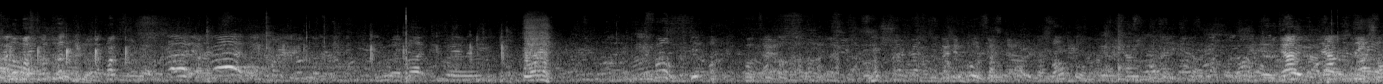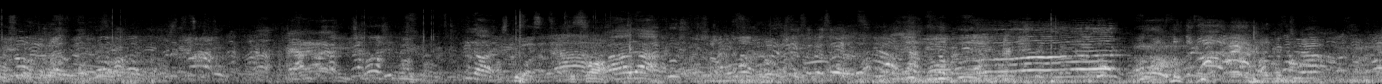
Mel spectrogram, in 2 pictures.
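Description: A crowd of spectators murmurs and calls out at a distance.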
